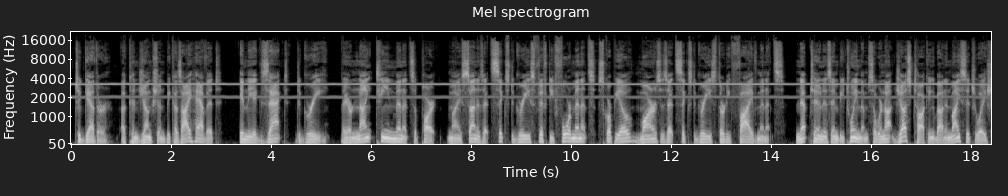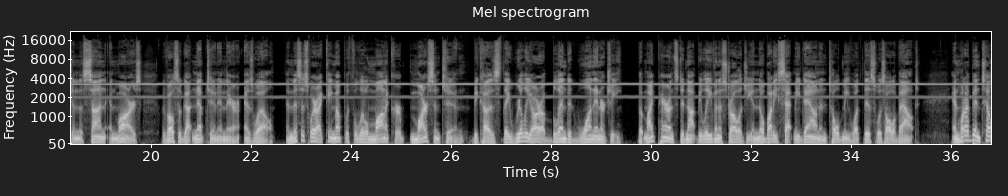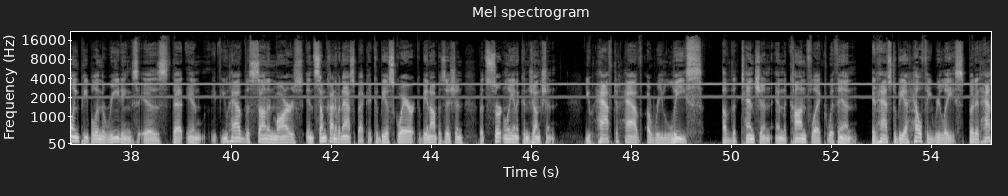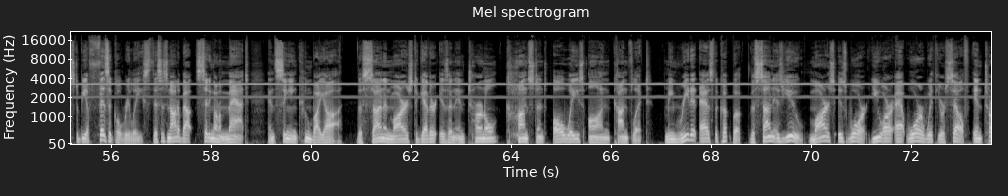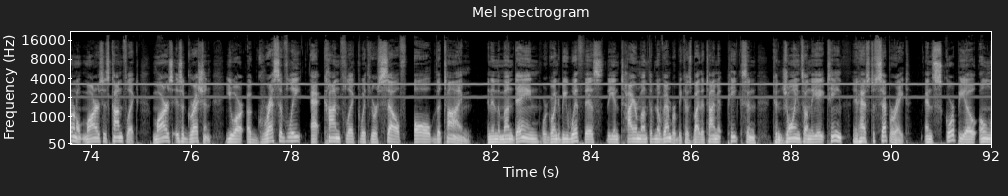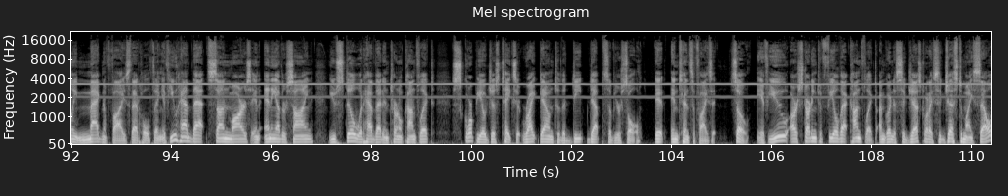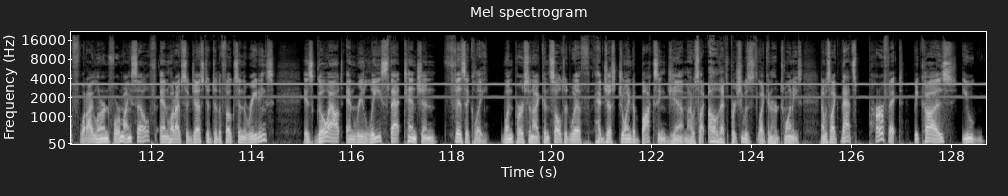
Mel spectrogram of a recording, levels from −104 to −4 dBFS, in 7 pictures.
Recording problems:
high-pitched whine; noticeable; throughout; 3.5 kHz, 10 dB below the speech

